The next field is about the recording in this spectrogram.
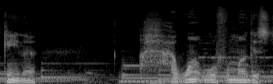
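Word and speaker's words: Kena: um Kaa BR spirit I thought it was pronounced Kenna so it's pronounced Kaa I want wolf amongus 2 to come out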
